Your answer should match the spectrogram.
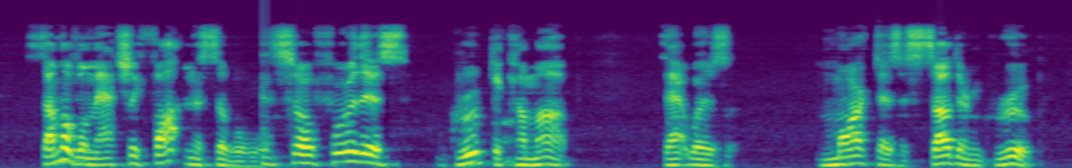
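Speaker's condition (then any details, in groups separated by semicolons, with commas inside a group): No condition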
